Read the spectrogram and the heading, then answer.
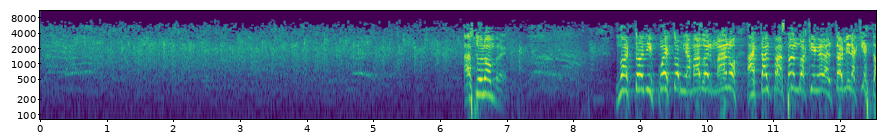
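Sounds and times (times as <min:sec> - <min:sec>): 
audience applauding: 0:00.0 - 0:08.6
speech: 0:06.4 - 0:07.1, 0:08.6 - 0:12.5.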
